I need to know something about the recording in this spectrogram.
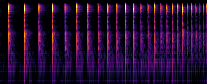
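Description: A table tennis ball dropped onto a hard surface and bouncing to rest. The bounces come quicker and quicker and fade, ending in a fast rattle.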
